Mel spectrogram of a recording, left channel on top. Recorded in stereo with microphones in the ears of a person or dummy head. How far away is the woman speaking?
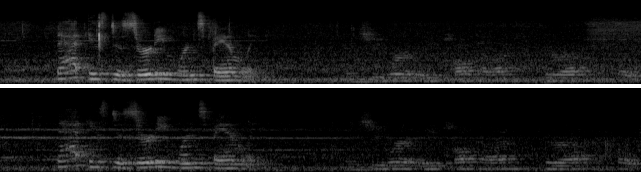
About 2 m.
